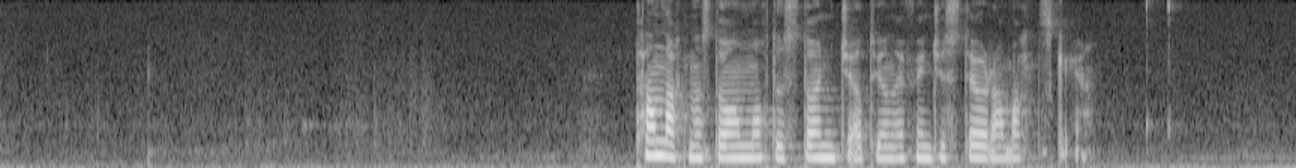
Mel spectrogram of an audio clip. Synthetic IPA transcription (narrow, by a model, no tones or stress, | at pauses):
t̪ʰɑnlɑknəst̪oːnmɔt̪əst̪ɔɲc͡çəɑt̪ʰʉːnəfʏnçəst̪œːɾɑnʋɑnskə̰ɡə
